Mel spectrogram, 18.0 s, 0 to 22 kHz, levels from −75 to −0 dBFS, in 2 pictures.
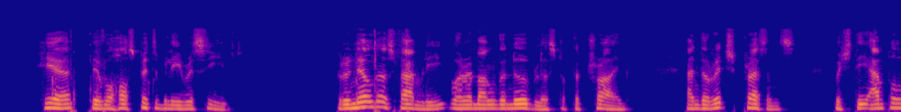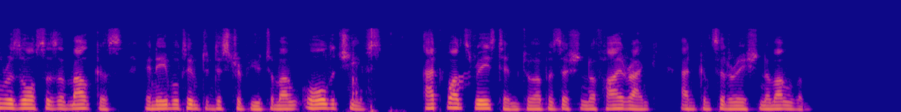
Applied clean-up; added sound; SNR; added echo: neural mask model DeepFilterNet 3.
